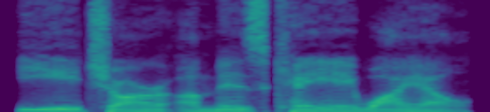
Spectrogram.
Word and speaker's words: Aramis Kale: Their banter was interrupted by a messenger from the familiar Rugal Council, personally overseen by Aramis Kale, pronounced Ehr Amiz Ka L, Lord Eric's most trusted adviser.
